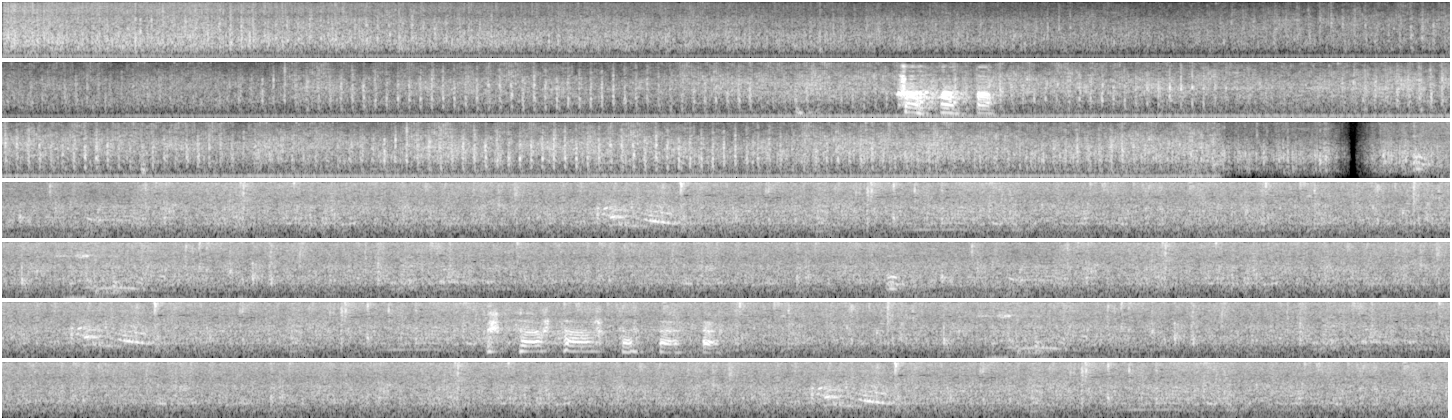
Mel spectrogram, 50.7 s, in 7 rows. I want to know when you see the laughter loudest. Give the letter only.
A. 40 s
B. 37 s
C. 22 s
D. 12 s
D.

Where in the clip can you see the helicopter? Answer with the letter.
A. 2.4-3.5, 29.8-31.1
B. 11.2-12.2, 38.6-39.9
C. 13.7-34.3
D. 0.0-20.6
D.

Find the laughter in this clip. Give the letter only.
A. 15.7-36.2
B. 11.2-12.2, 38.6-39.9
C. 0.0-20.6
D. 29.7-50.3
B.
